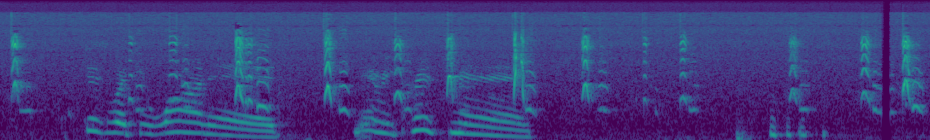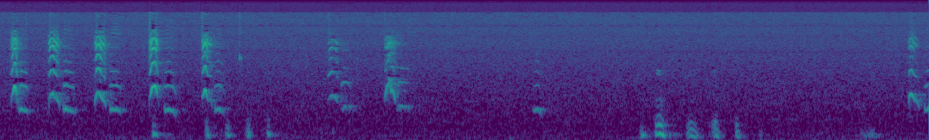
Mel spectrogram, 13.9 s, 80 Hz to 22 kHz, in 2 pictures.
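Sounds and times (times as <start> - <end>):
squeaky toy squeaking: 0.0 - 0.3, 0.9 - 5.3, 5.9 - 8.7, 9.4 - 10.1.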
